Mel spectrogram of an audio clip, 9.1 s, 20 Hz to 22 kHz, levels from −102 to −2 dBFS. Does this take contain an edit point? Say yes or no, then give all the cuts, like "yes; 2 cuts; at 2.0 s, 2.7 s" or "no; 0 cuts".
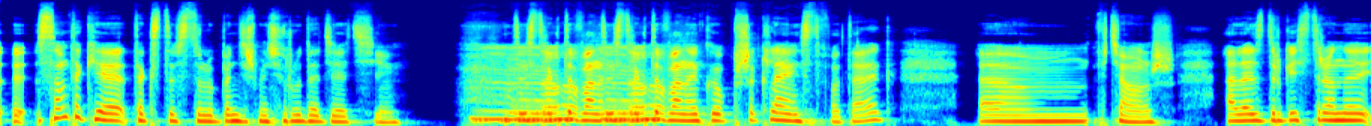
yes; 1 cut; at 4.0 s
